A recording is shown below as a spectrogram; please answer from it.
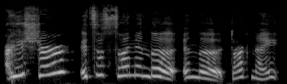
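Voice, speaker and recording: A woman's voice: extremely high pitch, expressive, brisk, a bit bright, no room sound, studio quality. A woman co-hosting a casual movie review chat, talking loosely, laughing often and trailing off mid-sentence. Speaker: co-host.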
